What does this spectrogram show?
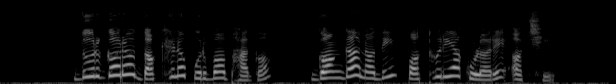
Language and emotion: Odia, neutral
